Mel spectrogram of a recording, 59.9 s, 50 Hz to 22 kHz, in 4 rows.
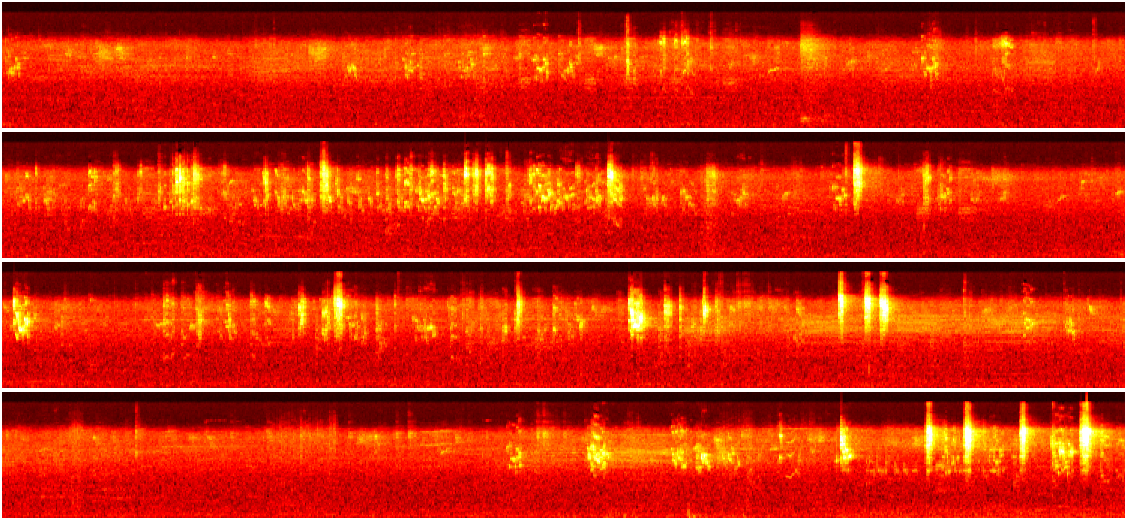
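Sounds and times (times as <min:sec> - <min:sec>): budgerigars chirping: 0:52.8 - 0:59.9.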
